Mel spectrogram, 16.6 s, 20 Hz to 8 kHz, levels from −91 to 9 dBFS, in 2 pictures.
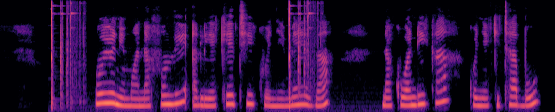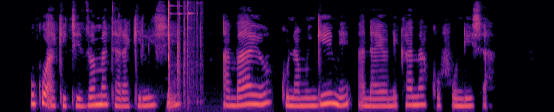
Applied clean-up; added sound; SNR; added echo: none; Shatter; 6 dB; none.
